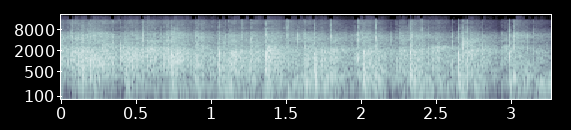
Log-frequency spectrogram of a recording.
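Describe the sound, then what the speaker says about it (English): Workshop attendees at a school mathematics closing ceremony applaud the teachers, producing loud, continuous clapping from a close crowd with no speech over it. "All the teachers need a huge round of applause."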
